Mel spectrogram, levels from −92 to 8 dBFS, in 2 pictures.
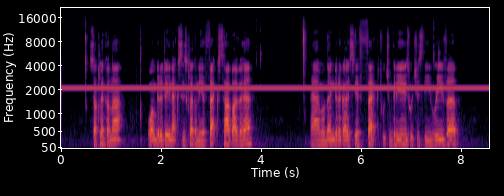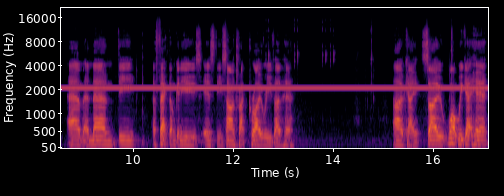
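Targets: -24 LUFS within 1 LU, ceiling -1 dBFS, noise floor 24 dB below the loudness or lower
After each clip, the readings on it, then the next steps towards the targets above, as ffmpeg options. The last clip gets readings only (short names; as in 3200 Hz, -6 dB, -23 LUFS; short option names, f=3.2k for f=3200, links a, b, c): steady tone 2100 Hz; tone level -38 dBFS; loudness -33.0 LUFS; peak -11.5 dBFS; loudness target -24.0 LUFS
-> -af "bandreject=f=2.1k:w=30"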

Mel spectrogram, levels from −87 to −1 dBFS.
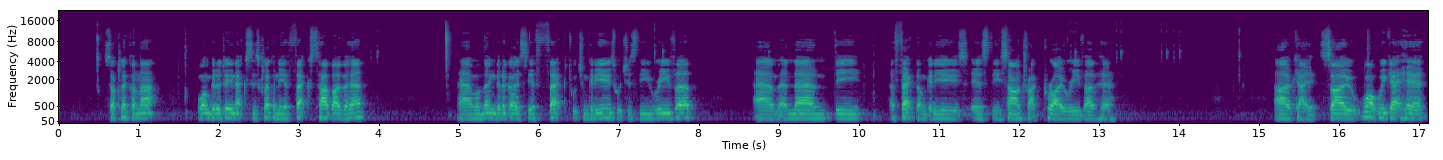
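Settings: steady tone none; loudness -33.0 LUFS; peak -11.5 dBFS; loudness target -24.0 LUFS
-> -af "volume=9dB"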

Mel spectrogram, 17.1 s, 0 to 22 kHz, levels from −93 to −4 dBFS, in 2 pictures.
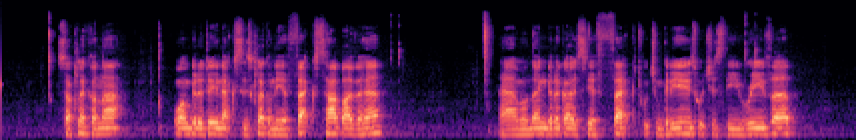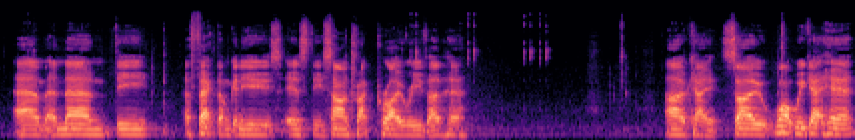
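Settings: loudness -24.0 LUFS; peak -2.5 dBFS; noise floor -67 dBFS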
